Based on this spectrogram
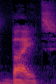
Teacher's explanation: The modern standard Arabic, fusha, way to say it is bite. It's a diphthong. But most people just say it as bait, even when they're speaking fusha.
